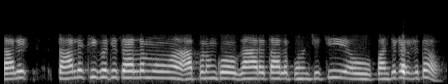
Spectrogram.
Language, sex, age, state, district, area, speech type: Odia, female, 18-30, Odisha, Boudh, rural, conversation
